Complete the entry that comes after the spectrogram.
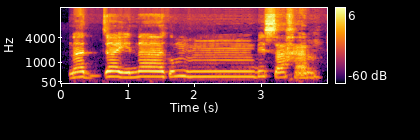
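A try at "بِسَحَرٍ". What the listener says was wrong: Itu mah tipis, Bu. kalau naikin pangkal lidah. Nah, jadi Ibu belajar naikin pangkal lidah. Ibu ada yang udah benar, ada yang belum naikin pangkal lidahnya ya. Ada yang berusaha naik ya, bisa, ada yang kurang naiknya. Yang tebal ya.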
